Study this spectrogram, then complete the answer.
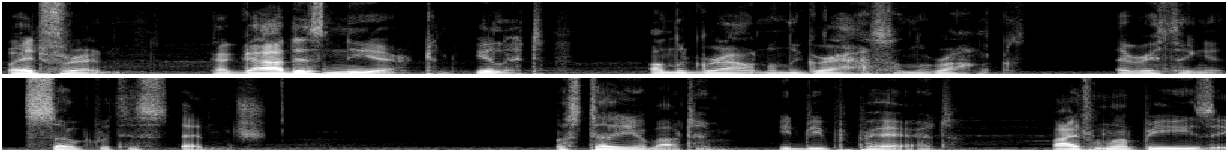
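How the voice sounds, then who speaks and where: Using a gruff, put-on character voice, a man speaks at medium pitch and a moderate pace with long, frequent pauses. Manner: urgent, warning.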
